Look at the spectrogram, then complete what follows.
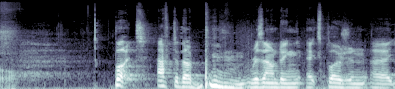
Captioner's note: sigh; boom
